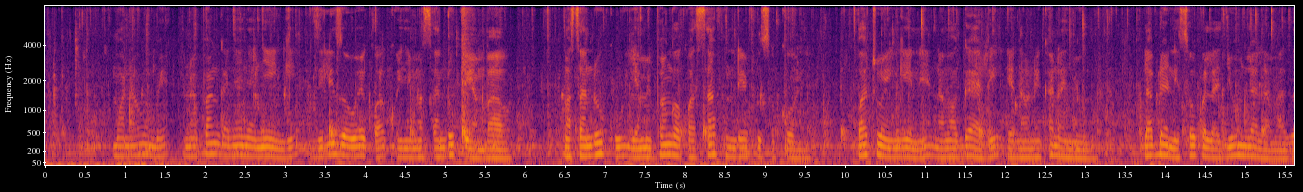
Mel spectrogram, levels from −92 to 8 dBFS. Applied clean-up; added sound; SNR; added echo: none; Rain; 6 dB; none.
